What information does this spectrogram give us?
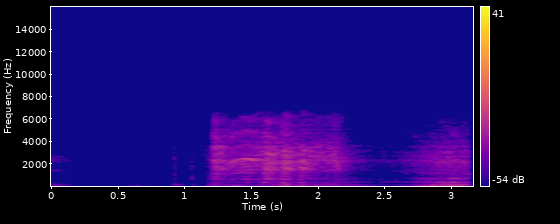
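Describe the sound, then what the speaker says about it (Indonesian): Mitsubishi Xpander engine starting: a brief starter crank, then the engine catches and settles into a steady, close idle in a quiet setting. "Ini saya hidupkan mesin ya."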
